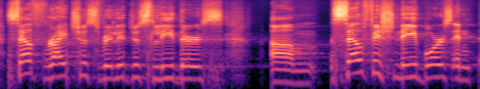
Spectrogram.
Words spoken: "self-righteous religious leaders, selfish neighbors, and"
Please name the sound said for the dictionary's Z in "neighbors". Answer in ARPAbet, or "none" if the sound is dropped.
S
